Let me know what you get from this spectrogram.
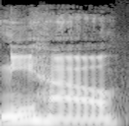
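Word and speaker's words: nǐ hǎo: So like ni hao, pinyinized is how it sounds. It's N-I-H-A-O. That's how you spell ni hao in pinyin, which is hello.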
